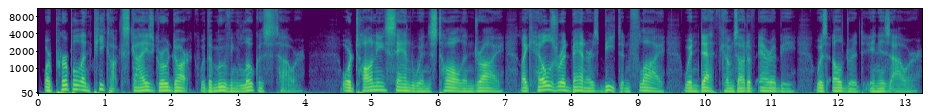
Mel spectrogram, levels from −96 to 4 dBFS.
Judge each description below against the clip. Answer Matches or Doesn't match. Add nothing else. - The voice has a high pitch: Doesn't match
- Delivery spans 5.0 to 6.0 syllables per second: Doesn't match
